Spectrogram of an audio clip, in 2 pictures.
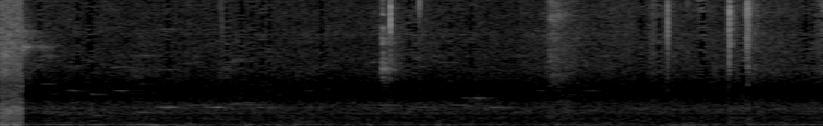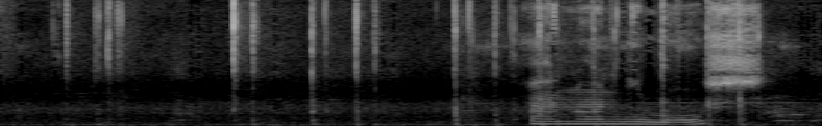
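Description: Rapid, uneven clatter of keys on a computer keyboard, close but fairly quiet, under steady background hiss, ending in a brief louder tonal burst.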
